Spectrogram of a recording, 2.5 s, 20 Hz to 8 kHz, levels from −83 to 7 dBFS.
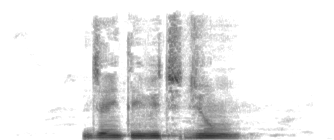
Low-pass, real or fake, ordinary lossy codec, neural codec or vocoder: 7.2 kHz; real; AAC, 48 kbps; none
